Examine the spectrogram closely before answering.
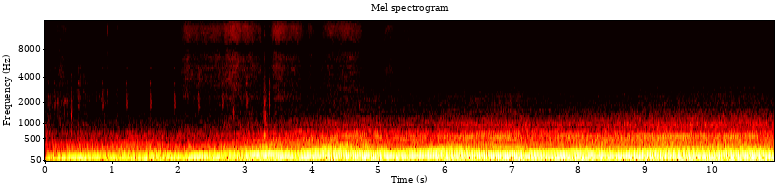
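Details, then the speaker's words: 2022 Nissan Titan V8 at idle, fan clutch not stuck: deep, even exhaust rumble with no fan roar, the normal sound; a faint grinding heard earlier was attributed to the A/C compressor. "and that's perfectly fine in what it should do and what it should sound like"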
